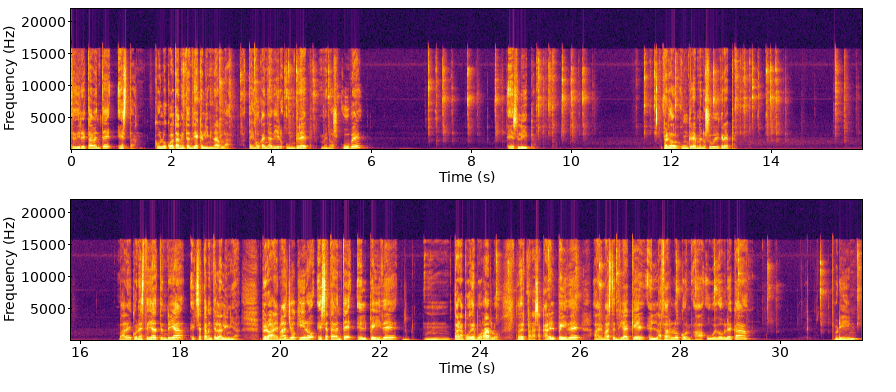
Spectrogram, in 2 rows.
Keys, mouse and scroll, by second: 2.5 ctrl+p, 3.0-5.6 typing, 7.6-14.5 typing, 15.2 Return, 24.5 ctrl+p, 25.3-29.7 typing, 30.7-31.6 typing.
